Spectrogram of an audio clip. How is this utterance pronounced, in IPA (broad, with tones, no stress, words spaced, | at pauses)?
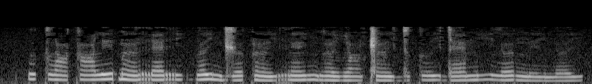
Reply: k͡pɵ˧˥˧klɑ˧˩˧kɑ˨˦ le˧˥˧ɓœ̃˧˩˧ ræ˨˦ri˨˦ɡ͡bœ˧˥˧i̯ nd͡ʒœ˨˦kœ̃˧˩˧i̯ rɛ̃˨˦i̯ŋɡœ̃˨˩ ʎɑ̃˨˩ǁœ̃˨˩i̯ dɵ˨˦kɵ˧˥˧i̯ dæ˨˦mi˧˥˧ lœ˧˥˧ŋ͡me˨˩i̯nœ˨˦i̯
